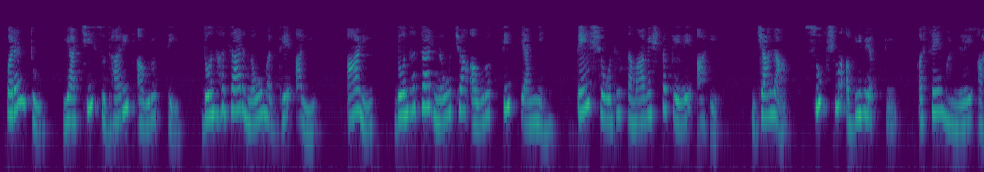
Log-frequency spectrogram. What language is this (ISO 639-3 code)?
mar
